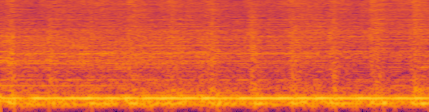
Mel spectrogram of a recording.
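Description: Live rock band playing, with a single note held steady through the whole stretch over a busier low accompaniment.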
